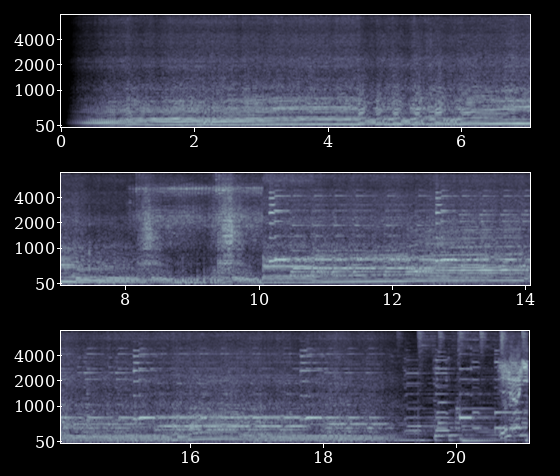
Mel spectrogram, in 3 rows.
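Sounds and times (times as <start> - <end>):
motorcycle engine revving: 0.1 - 19.3
music: 10.1 - 21.0.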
